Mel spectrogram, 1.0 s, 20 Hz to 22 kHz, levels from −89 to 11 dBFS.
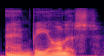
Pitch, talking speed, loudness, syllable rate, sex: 105 Hz, 175 wpm, -14 LUFS, 4.4 syllables/s, male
